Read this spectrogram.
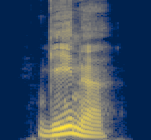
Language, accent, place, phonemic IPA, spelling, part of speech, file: German, Germany, Berlin, /ˈɡeːnə/, Gene, noun, De-Gene.ogg
- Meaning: nominative/accusative/genitive plural of Gen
